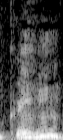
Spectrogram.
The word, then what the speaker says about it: Groening: It is Matt Groening's new series. Is that the way you pronounce his name, Groening? – Mm-hmm. Yeah, Groening. Yeah.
